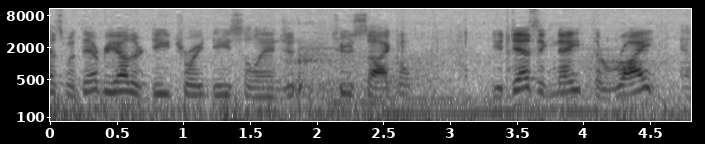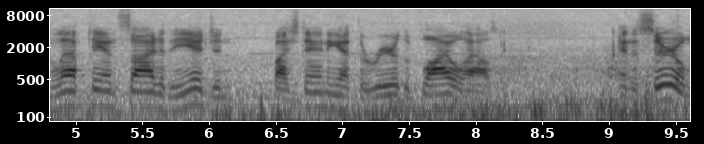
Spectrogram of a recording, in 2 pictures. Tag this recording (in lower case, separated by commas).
heavy engine (low frequency), speech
